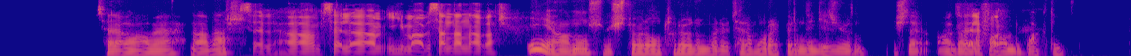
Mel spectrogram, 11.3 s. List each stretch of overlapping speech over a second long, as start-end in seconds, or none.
none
